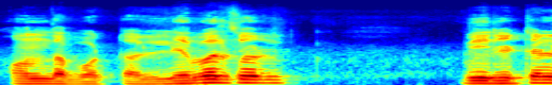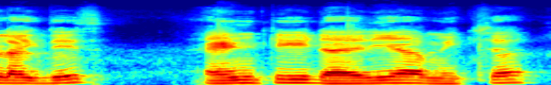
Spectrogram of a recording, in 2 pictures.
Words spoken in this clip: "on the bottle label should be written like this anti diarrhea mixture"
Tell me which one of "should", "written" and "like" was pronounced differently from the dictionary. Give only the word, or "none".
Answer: should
